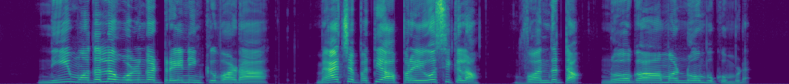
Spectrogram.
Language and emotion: Tamil, angry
